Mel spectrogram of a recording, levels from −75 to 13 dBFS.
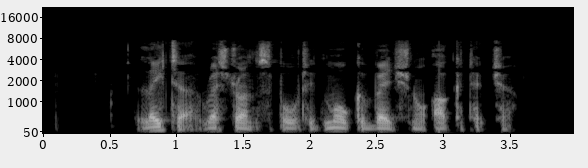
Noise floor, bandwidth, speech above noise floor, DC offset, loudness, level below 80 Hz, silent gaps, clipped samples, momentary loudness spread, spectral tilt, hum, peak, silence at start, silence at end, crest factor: -62 dBFS; 7.8 kHz; 38 dB; under 0.1%; -24 LUFS; -60 dBFS; none; under 0.1%; 11 LU; -5 dB/octave; none; -4 dBFS; 0.75 s; 0.5 s; 20 dB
